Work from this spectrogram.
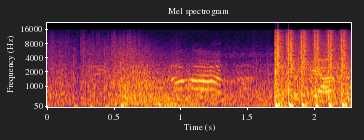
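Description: Video game gunfire, said to come from a sniper, sounds as a loud, close burst of rapid repeated shots in the final second, after a busy stretch of game noise.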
